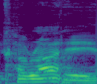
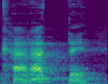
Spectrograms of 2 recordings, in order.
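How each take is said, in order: First: The consonants are soft and not hardened. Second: The consonants are hard and crisp. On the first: The speaker calls it wrong. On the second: The speaker calls it right.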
